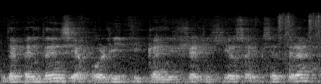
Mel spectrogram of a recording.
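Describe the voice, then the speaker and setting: There is noticeable background noise and audible room echo as a man speaks at a fairly high pitch with fairly even intonation. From Mexico, Guadalajara, Jalisco. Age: 80s+. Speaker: retired painter, historian speaker. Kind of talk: panel talk.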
